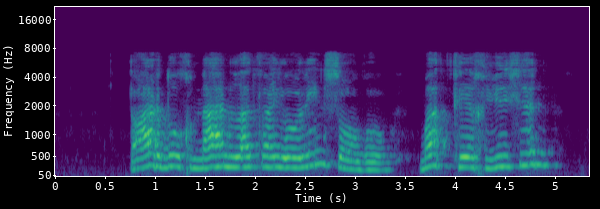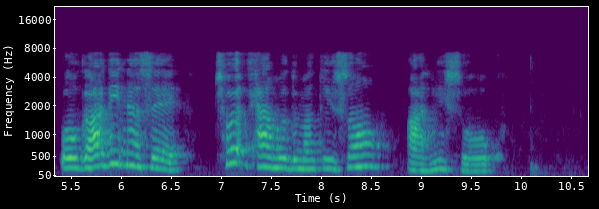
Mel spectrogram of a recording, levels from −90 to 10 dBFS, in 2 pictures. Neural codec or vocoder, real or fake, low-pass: codec, 16 kHz, 4.8 kbps, FACodec; fake; 7.2 kHz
